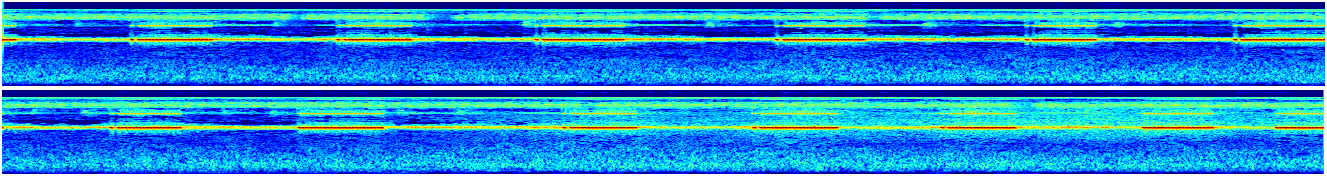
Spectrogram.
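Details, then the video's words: Crickets calling at night in India, their clear piercing chirps repeating about once a second in a fairly regular beat, backed by a steady hiss of other high insects. "Night ambience cricket sounds"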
